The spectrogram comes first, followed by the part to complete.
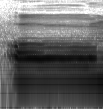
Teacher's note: ओम ज़्यादा समय लग रहा है, तो ये दोस्तों पल्लुत स्वर होता है।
